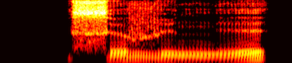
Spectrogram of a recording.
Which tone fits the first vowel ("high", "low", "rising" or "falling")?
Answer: rising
